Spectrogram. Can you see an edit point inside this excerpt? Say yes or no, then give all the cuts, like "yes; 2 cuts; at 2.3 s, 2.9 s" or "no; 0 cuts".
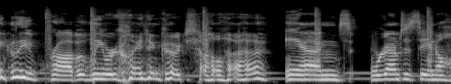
yes; 1 cut; at 2.7 s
